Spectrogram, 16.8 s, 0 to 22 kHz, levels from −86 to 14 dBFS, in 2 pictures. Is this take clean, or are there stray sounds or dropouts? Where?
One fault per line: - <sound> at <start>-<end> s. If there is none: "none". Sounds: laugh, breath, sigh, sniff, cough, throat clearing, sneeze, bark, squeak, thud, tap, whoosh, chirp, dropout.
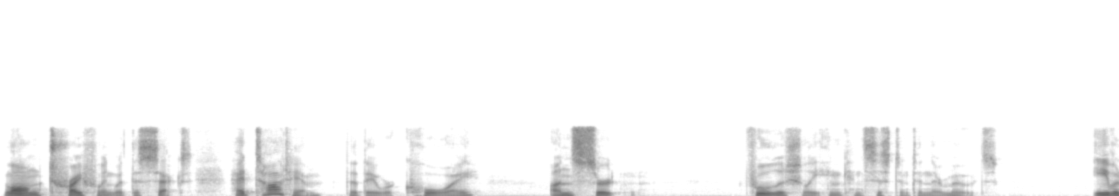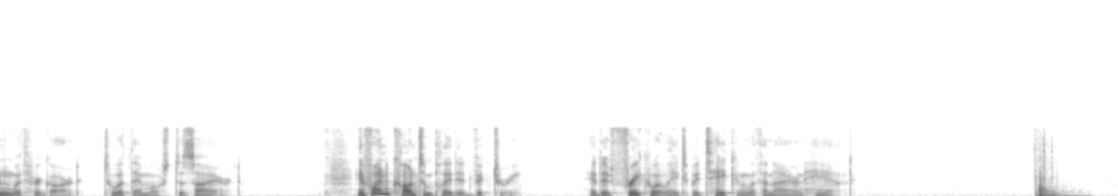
- thud at 16.1-16.6 s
